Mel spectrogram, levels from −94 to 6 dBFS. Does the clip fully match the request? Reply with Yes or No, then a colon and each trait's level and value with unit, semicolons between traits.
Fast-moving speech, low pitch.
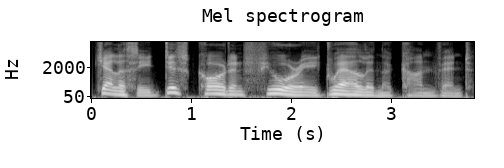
No: slow, 125 wpm; low, 125 Hz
